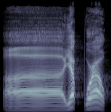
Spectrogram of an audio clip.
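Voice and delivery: mock brain voice calling it quits, loud; brain giving up. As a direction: play your brain cheerfully clocking out. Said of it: "my brain just said".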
